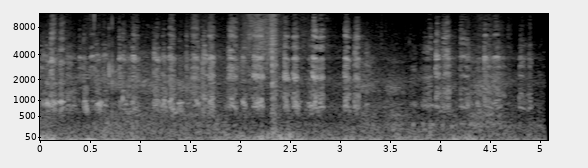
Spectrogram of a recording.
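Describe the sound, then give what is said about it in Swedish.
Stressed pheasants call over and over in harsh, raspy bursts, several voices overlapping at a steady pace, with a brief rushing flutter midway as they fly overhead; no one speaks. “Nu blir fasanerna här. stressade.”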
